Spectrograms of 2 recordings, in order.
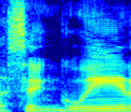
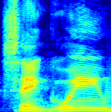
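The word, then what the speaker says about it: Şengün: I don't know we call him sangon but sangui I guess that's the way you're supposed to no no no sangui is the nickname uh sangen I guess that's the way you supposed to pronounce it sangen with uh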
